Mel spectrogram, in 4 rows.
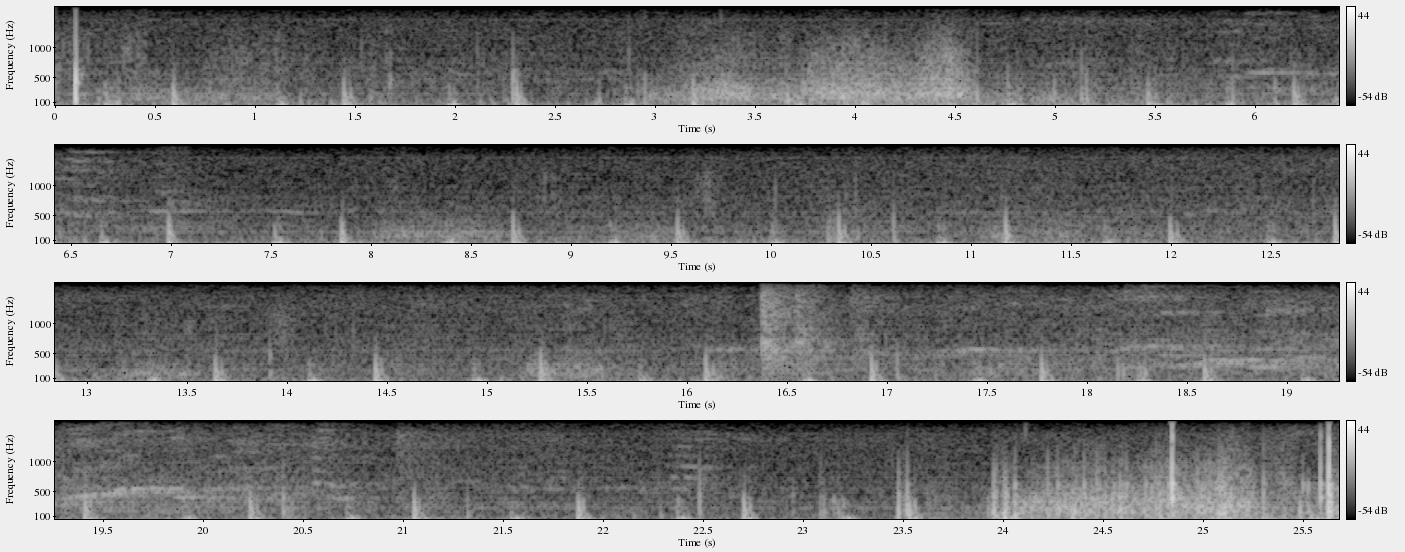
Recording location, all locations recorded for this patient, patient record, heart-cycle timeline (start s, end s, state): pulmonary valve (PV)
aortic valve (AV)+pulmonary valve (PV)+tricuspid valve (TV)+mitral valve (MV)
#Age: Child
#Sex: Female
#Height: 134.0 cm
#Weight: 29.4 kg
#Pregnancy status: False
#Murmur: Absent
#Murmur locations: nan
#Most audible location: nan
#Systolic murmur timing: nan
#Systolic murmur shape: nan
#Systolic murmur grading: nan
#Systolic murmur pitch: nan
#Systolic murmur quality: nan
#Diastolic murmur timing: nan
#Diastolic murmur shape: nan
#Diastolic murmur grading: nan
#Diastolic murmur pitch: nan
#Diastolic murmur quality: nan
#Outcome: Normal
#Campaign: 2014 screening campaign
0.00	0.24	unannotated
0.24	0.36	S1
0.36	0.56	systole
0.56	0.66	S2
0.66	1.10	diastole
1.10	1.20	S1
1.20	1.42	systole
1.42	1.52	S2
1.52	1.96	diastole
1.96	2.06	S1
2.06	2.28	systole
2.28	2.40	S2
2.40	2.84	diastole
2.84	2.96	S1
2.96	3.16	systole
3.16	3.28	S2
3.28	3.66	diastole
3.66	3.80	S1
3.80	4.01	systole
4.01	4.10	S2
4.10	4.43	diastole
4.43	4.58	S1
4.58	4.76	systole
4.76	4.86	S2
4.86	5.12	diastole
5.12	5.24	S1
5.24	5.44	systole
5.44	5.54	S2
5.54	5.84	diastole
5.84	5.96	S1
5.96	6.18	systole
6.18	6.26	S2
6.26	6.64	diastole
6.64	6.74	S1
6.74	6.96	systole
6.96	7.06	S2
7.06	7.50	diastole
7.50	7.62	S1
7.62	7.82	systole
7.82	7.94	S2
7.94	8.36	diastole
8.36	8.48	S1
8.48	8.68	systole
8.68	8.80	S2
8.80	9.18	diastole
9.18	9.30	S1
9.30	9.52	systole
9.52	9.62	S2
9.62	10.00	diastole
10.00	10.10	S1
10.10	10.32	systole
10.32	10.42	S2
10.42	10.82	diastole
10.82	10.94	S1
10.94	11.14	systole
11.14	11.26	S2
11.26	11.66	diastole
11.66	11.76	S1
11.76	11.98	systole
11.98	12.08	S2
12.08	12.48	diastole
12.48	12.58	S1
12.58	12.80	systole
12.80	12.92	S2
12.92	13.30	diastole
13.30	13.40	S1
13.40	13.62	systole
13.62	13.74	S2
13.74	14.10	diastole
14.10	14.20	S1
14.20	14.42	systole
14.42	14.52	S2
14.52	14.92	diastole
14.92	15.04	S1
15.04	15.24	systole
15.24	15.36	S2
15.36	15.76	diastole
15.76	15.86	S1
15.86	16.08	systole
16.08	16.18	S2
16.18	16.56	diastole
16.56	16.68	S1
16.68	16.90	systole
16.90	17.02	S2
17.02	17.42	diastole
17.42	17.54	S1
17.54	17.76	systole
17.76	17.86	S2
17.86	18.24	diastole
18.24	18.36	S1
18.36	18.56	systole
18.56	18.68	S2
18.68	19.06	diastole
19.06	19.18	S1
19.18	19.38	systole
19.38	19.50	S2
19.50	19.90	diastole
19.90	20.00	S1
20.00	20.22	systole
20.22	20.32	S2
20.32	20.72	diastole
20.72	20.82	S1
20.82	21.04	systole
21.04	21.14	S2
21.14	21.54	diastole
21.54	21.64	S1
21.64	21.86	systole
21.86	21.98	S2
21.98	22.36	diastole
22.36	22.48	S1
22.48	22.68	systole
22.68	22.80	S2
22.80	23.18	diastole
23.18	25.68	unannotated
